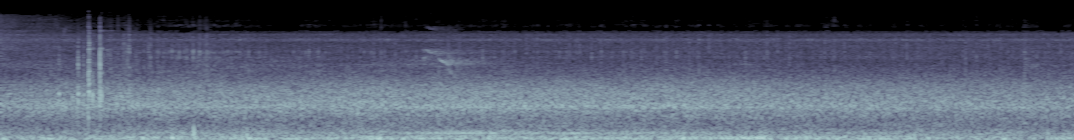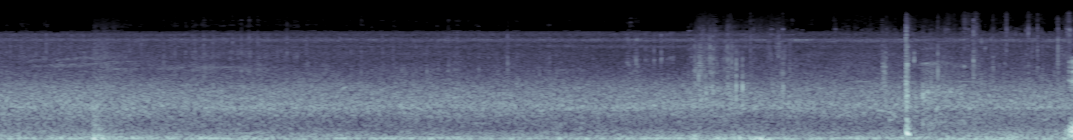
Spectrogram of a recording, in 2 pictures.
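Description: Steady outdoor background noise: an even hiss with a low rumble beneath it, and a few light clicks near the start and again a couple of seconds before the end.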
